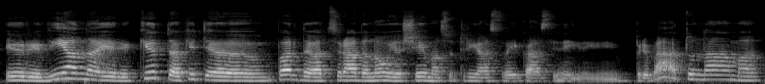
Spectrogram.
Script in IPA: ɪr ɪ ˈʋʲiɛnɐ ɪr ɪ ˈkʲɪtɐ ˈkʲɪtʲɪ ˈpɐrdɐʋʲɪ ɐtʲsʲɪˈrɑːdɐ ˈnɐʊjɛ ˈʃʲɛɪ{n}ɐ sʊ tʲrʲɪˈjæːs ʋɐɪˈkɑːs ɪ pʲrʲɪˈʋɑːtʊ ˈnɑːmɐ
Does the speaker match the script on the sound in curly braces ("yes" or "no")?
no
